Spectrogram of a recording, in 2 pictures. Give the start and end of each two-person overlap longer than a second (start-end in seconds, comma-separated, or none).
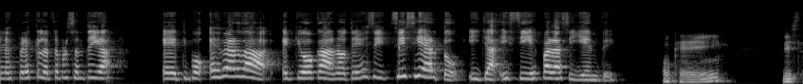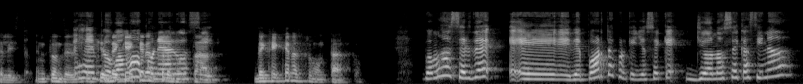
8.7-10.3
